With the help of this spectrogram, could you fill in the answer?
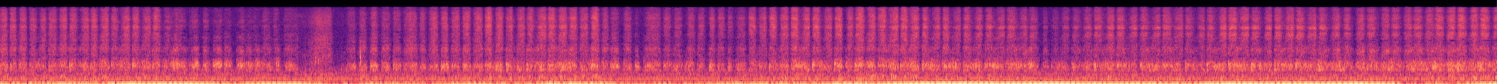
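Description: A dark graphite or colored pencil held in the fingers shades a printed coloring-book page bearing an ink drawing of a house, lying flat on a desk. It rubs and scratches across the paper in short, rapid strokes, producing a quiet, continuous, papery scratching texture with a steady low hum underneath. The strokes swell slightly louder toward the end before easing off.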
